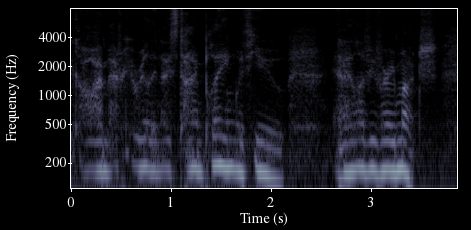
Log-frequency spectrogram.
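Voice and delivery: hushed, very soft whisper. Speaker acts out what they whisper to her while playing together, whispering. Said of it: "I'll whisper something really nice".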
